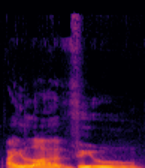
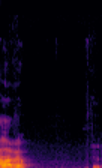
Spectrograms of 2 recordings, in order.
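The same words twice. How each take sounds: First: The phrase is drawn out and said slowly. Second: The phrase is short and said quickly. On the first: The speaker calls it wrong. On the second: The speaker calls it right.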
